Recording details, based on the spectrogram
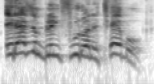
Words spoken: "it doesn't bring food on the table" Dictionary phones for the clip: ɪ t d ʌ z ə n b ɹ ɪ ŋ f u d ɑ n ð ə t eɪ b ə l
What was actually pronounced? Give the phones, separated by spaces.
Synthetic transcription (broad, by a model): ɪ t d ʌ z ə n b l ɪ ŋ f u d ɑ n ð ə t eɪ b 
